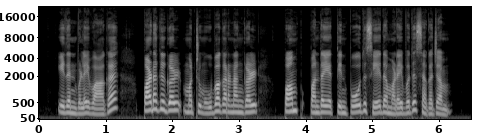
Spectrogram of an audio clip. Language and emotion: Tamil, neutral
